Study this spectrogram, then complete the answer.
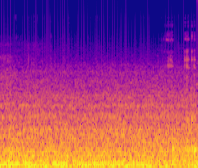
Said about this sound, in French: Désolé pour le bruit, je suis en voiture,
